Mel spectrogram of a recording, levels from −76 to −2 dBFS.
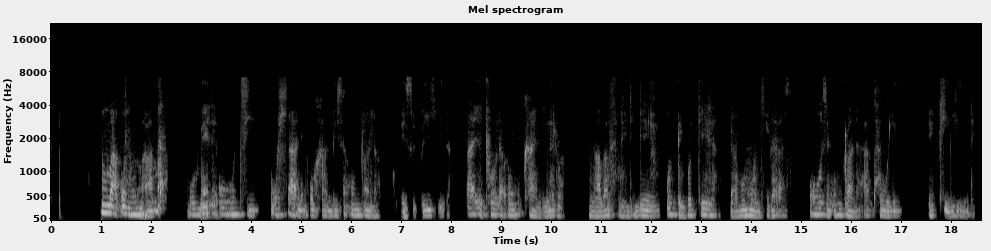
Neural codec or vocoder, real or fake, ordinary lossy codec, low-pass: codec, 24 kHz, 1 kbps, SNAC; fake; MP3, 64 kbps; 7.2 kHz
